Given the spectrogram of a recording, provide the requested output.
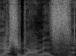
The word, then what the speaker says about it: Mickstradamus: At Mickstradamus, as sounds spelled how it sounds.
